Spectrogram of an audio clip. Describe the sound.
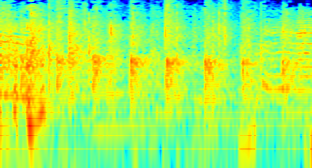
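A few people clap for someone becoming a new father, a steady, moderately loud patter of sharp hand claps lasting a couple of seconds, with voices talking and murmuring underneath.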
